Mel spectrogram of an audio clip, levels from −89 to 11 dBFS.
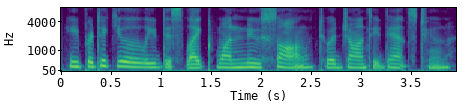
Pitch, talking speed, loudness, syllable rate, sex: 195 Hz, 165 wpm, -16 LUFS, 5.2 syllables/s, female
